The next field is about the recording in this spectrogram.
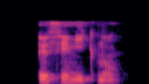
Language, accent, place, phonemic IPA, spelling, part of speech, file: French, France, Lyon, /ø.fe.mik.mɑ̃/, euphémiquement, adverb, LL-Q150 (fra)-euphémiquement.wav
- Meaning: euphemistically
